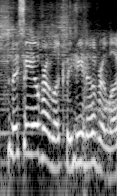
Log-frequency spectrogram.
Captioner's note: laughing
